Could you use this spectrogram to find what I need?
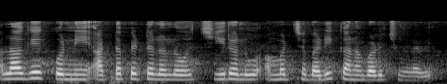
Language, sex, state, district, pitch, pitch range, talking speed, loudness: Telugu, female, Telangana, Hyderabad, 235 Hz, 220-250 Hz, 80 wpm, -18 LUFS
